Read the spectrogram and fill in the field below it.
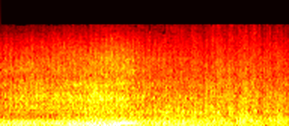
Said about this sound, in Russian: Два вертолета пересекли небо Маянкума, как рыбы, не оставляющие следов в воде.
